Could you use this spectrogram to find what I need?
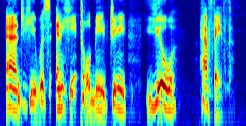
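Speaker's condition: Vocal fold paralysis; left vocal cord paralysis after ten-hour pear-sized brain tumor surgery, permanent, past intubation, tracheostomy, feeding tube; voice after recent surgery said temporary, still hard to swallow, earlier unable to swallow or talk

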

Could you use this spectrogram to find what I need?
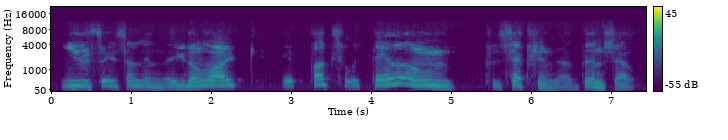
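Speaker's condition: Cerebral palsy; noticeable speech impediment, consistent predictable speaking rate, says he is picking up host's stammer

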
